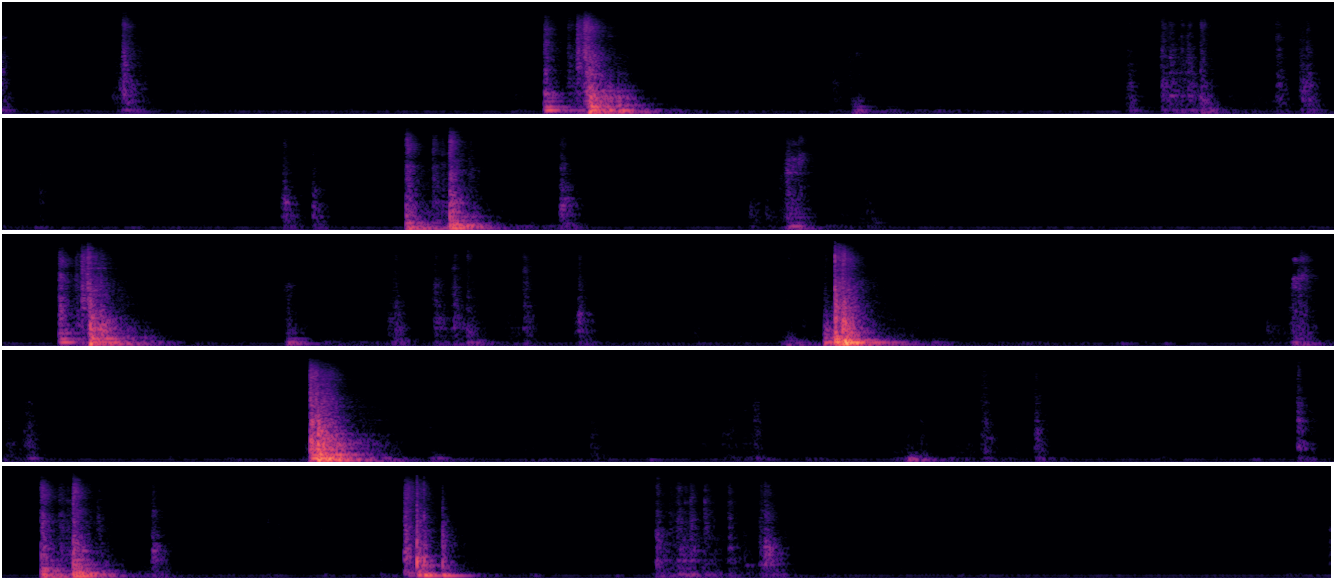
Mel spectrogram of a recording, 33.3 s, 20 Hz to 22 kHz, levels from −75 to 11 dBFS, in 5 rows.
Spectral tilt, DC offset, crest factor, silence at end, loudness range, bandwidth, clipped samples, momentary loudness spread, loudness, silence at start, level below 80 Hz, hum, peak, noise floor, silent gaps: -6.5 dB/octave; under 0.1%; 32 dB; 2.8 s; 24 LU; 15.5 kHz; under 0.1%; 32 LU; -24 LUFS; 0.6 s; -46 dBFS; none; 0 dBFS; -70 dBFS; none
